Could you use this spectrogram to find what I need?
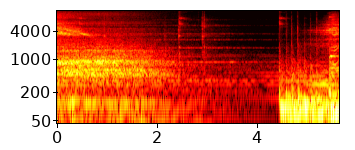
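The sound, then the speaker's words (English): Slow exhale during guided DMT breathing: a long, airy breath out that gradually fades over about four seconds over soft background music, then a louder low sound begins near the end. “Short hold, no squeezing. As we slowly exhale back out.”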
